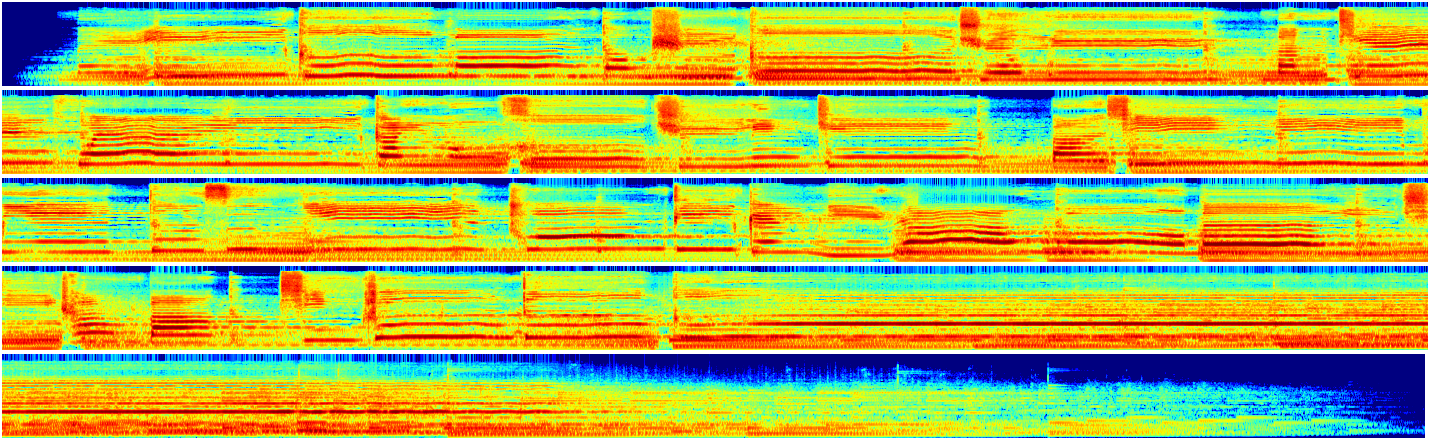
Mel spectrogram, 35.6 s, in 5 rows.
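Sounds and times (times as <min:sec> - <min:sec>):
background music: 0:00.2 - 0:35.6.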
